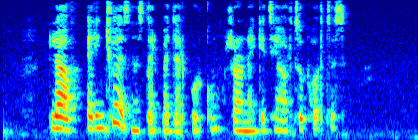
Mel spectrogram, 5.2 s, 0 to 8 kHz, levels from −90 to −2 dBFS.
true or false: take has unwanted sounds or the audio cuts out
false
